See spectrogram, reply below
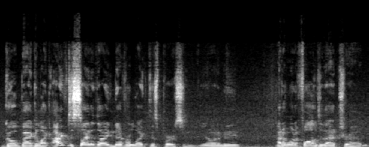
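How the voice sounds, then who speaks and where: High-pitched man rambling casually, faint background noise. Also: a little mellow, poor audio. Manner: halting, rambling, often swearing. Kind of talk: casual chat on a livestream.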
